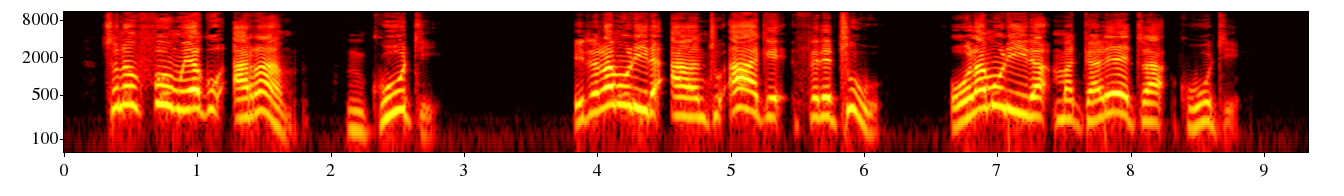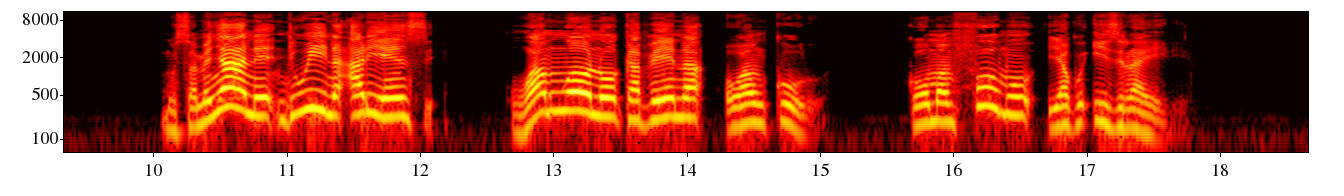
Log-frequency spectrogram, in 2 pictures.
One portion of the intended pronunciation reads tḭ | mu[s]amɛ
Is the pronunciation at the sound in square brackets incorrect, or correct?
correct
